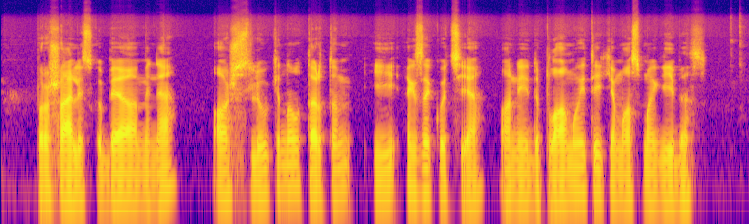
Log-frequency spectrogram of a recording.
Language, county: Lithuanian, Alytus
